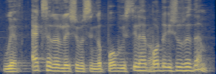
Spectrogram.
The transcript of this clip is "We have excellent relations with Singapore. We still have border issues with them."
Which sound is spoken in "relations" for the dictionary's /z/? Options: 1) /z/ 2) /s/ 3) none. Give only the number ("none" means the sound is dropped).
3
